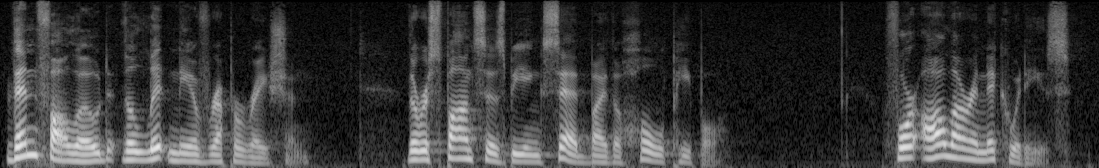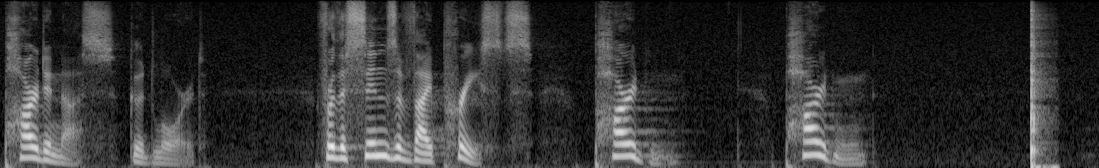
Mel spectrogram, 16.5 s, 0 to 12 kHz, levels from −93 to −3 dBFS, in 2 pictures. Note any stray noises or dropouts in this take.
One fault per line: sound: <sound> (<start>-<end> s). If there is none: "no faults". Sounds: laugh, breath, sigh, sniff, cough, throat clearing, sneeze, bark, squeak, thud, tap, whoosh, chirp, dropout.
sound: tap (16.0-16.2 s)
